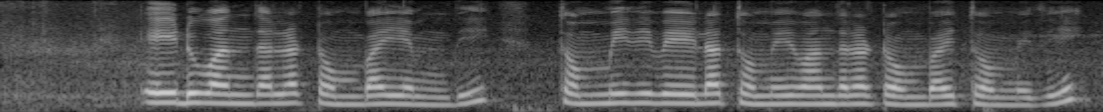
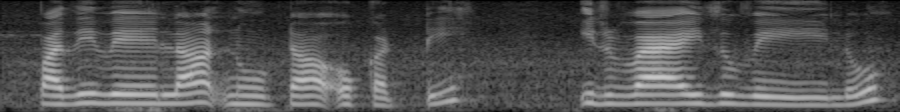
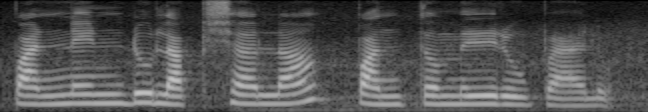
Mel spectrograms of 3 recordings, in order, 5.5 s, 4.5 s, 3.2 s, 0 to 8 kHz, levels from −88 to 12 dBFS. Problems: constant background noise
